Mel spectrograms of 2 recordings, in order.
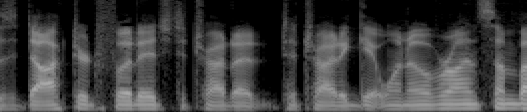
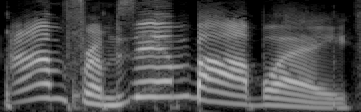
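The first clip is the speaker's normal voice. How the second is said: put-on high, very slow, botched Zimbabwean accent; hammed-up Kentucky twang posing as Zimbabwean; bad Zimbabwe accent; 13 semitones higher, 4 dB louder, much slower than usual. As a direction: draw out a badly faked Zimbabwe accent. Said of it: "That's not how they talk from Zimbabwe".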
